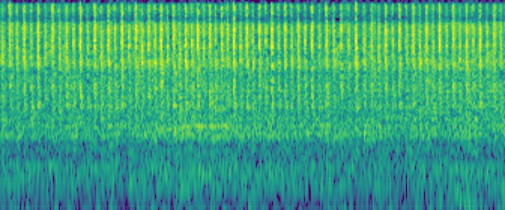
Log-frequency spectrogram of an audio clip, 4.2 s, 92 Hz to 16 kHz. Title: Ford 3910 engine misfire.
